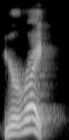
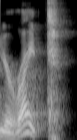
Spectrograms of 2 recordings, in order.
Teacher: We hear the T in right as a stop T.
